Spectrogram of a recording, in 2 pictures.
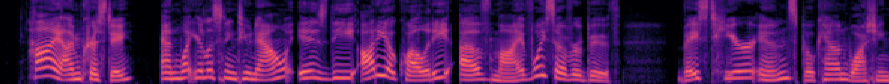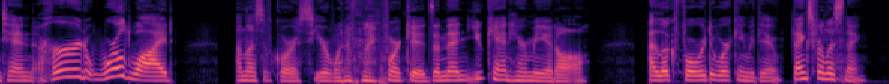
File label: Booth Sample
